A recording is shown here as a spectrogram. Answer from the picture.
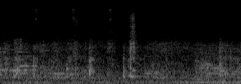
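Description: A spoon stirring thick ground-lentil batter in a plastic bowl: soft wet scraping with a few irregular clicks of the spoon against the bowl.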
